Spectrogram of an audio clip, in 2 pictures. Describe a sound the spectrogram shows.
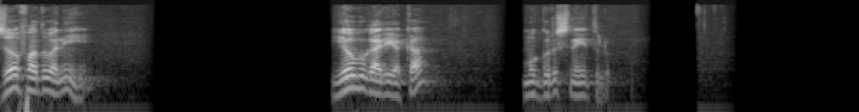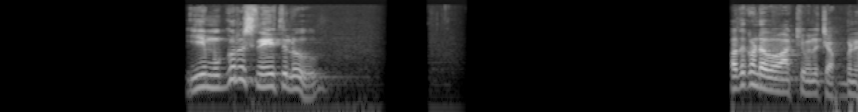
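An elderly man speaks slowly and earnestly into a microphone, with long pauses.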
